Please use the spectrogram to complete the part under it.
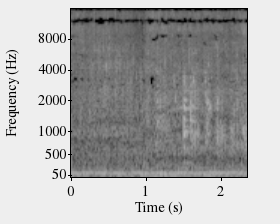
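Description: A spoon scrapes against a pan.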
